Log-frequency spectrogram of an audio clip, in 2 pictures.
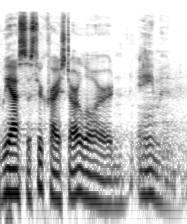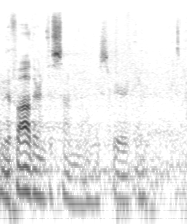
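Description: A man speaks into a microphone in a large echoing hall, slowly and solemnly.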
